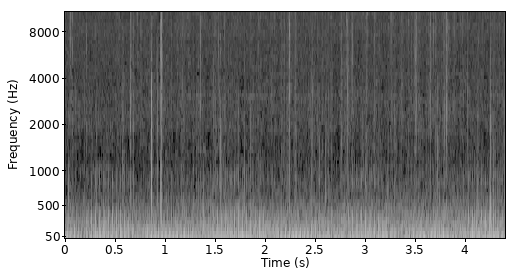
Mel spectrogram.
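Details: Domestic cat purring steadily, a low, rapid, rumbling vibration that swells and eases with each breath, while a fireplace crackles and pops with sharp snaps throughout.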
